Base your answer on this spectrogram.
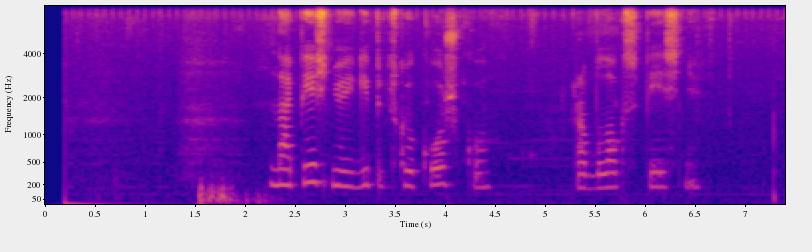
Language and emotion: Russian, neutral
